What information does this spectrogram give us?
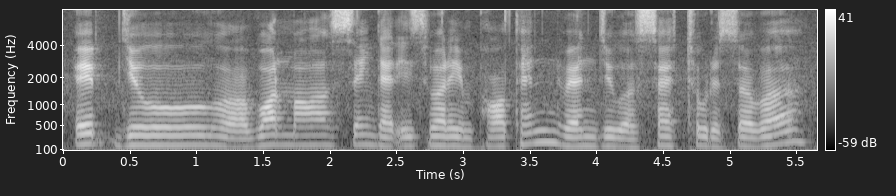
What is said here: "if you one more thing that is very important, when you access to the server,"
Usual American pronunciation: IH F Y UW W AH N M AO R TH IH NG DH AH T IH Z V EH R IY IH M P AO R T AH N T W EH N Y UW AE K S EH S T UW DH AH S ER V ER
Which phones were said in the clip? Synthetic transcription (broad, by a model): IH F Y UW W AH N M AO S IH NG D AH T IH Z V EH R IY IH M P AO T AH N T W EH N Y UW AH S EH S T UW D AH S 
